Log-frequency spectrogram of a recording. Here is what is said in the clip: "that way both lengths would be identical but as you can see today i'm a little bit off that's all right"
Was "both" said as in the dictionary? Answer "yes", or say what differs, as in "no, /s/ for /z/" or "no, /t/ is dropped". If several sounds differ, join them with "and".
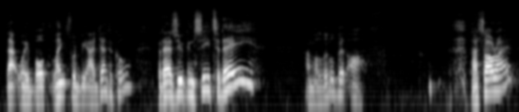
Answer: yes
